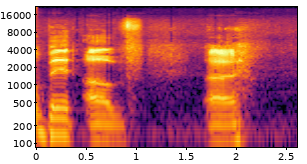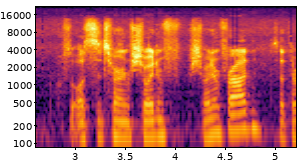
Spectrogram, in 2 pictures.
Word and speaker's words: Schadenfreude: Schadenfreude? Is that the right pronunciation? Schadenfreude.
